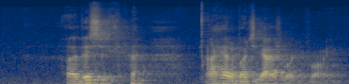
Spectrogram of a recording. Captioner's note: chuckling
